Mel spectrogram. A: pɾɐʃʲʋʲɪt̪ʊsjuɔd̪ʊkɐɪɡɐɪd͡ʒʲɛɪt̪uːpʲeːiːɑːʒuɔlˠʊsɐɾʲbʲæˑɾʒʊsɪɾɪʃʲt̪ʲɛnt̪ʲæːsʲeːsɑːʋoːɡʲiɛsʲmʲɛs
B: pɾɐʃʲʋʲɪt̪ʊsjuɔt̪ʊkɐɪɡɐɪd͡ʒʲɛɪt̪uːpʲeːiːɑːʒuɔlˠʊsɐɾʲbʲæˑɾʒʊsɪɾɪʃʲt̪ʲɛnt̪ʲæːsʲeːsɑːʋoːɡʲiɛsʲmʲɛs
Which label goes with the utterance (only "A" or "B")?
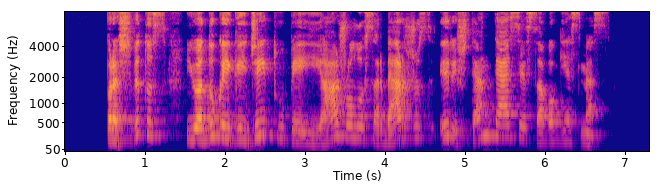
A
